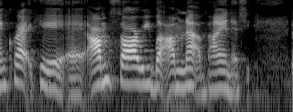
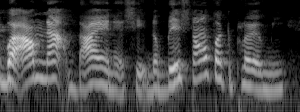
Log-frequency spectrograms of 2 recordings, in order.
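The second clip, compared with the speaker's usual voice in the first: usual speaking voice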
